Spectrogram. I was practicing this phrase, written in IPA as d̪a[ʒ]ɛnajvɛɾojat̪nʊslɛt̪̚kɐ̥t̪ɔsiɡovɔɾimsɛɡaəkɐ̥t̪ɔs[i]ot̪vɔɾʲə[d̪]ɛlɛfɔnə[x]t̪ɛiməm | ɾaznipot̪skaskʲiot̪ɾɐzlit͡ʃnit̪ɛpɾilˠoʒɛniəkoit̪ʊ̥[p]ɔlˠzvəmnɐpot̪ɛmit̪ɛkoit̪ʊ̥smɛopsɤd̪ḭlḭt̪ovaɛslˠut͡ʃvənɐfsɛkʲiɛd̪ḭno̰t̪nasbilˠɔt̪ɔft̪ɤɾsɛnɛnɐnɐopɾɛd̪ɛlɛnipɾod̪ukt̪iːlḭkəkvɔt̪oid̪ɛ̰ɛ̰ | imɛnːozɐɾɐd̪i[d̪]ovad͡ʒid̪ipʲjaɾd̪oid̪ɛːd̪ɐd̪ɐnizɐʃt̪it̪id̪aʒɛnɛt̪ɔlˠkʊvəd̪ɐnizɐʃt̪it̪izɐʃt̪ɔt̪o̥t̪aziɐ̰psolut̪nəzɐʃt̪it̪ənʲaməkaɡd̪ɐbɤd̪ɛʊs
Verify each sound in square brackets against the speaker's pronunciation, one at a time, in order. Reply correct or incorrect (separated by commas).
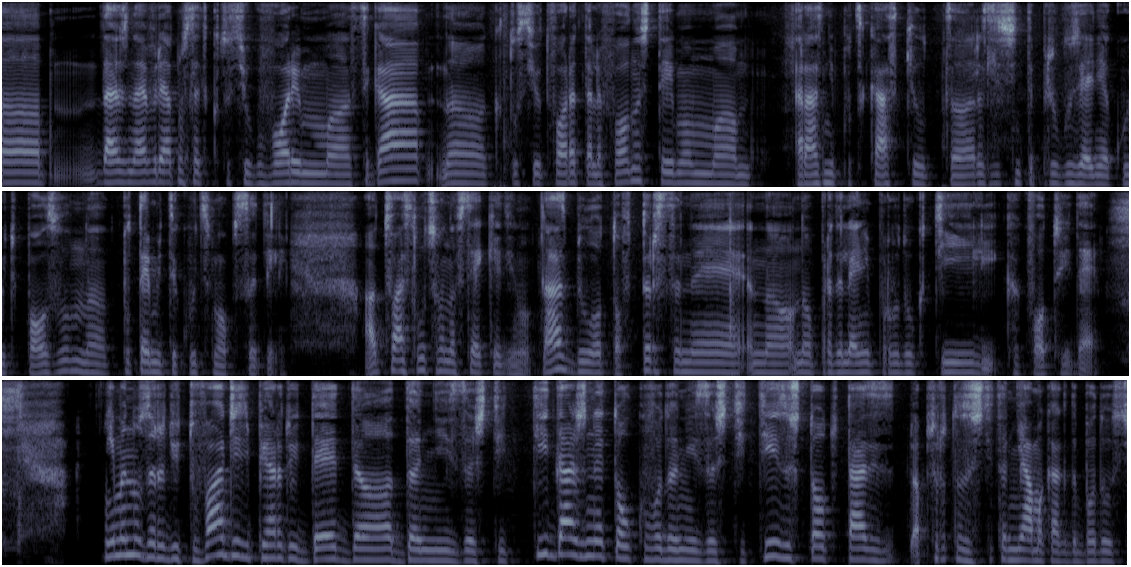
correct, correct, incorrect, incorrect, correct, incorrect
